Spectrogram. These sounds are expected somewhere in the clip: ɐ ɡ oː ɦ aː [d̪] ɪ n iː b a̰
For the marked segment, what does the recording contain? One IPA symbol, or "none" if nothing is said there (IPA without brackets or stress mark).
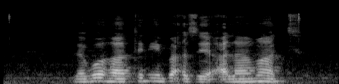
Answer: t̪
